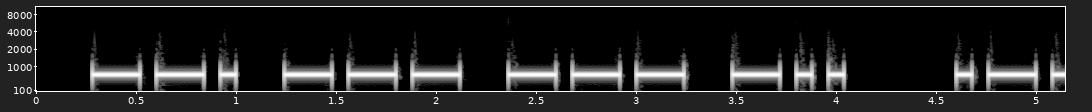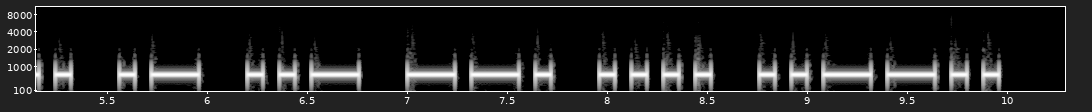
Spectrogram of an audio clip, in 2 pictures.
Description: Morse code, heard as a keyed tone, about 15 wpm, 700 Hz. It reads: GOOD LAUGH?
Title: Sentences from Top 1000 Words - Review Part 5 - 15wpm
